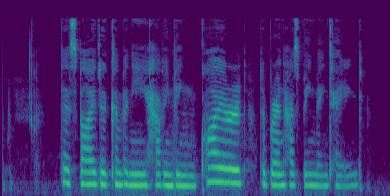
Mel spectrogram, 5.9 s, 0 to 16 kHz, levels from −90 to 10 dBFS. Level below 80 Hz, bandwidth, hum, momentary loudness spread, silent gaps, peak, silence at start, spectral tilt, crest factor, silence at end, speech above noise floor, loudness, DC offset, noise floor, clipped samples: -60 dBFS; 11.5 kHz; none; 14 LU; none; -6 dBFS; 0.9 s; -5.5 dB/octave; 16 dB; 0.45 s; 27 dB; -23 LUFS; under 0.1%; -49 dBFS; under 0.1%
